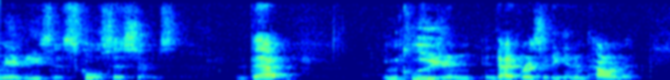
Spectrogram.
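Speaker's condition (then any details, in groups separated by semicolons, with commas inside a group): Cerebral palsy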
